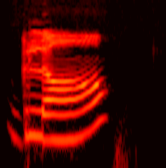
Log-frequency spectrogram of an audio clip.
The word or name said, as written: Glan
